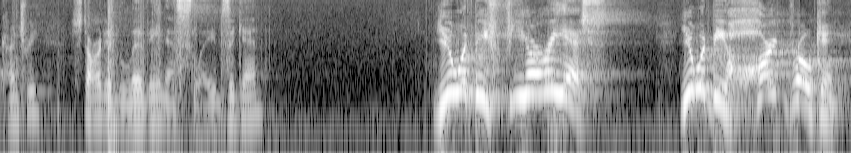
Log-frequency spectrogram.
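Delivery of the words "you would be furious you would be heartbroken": usual speaking voice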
